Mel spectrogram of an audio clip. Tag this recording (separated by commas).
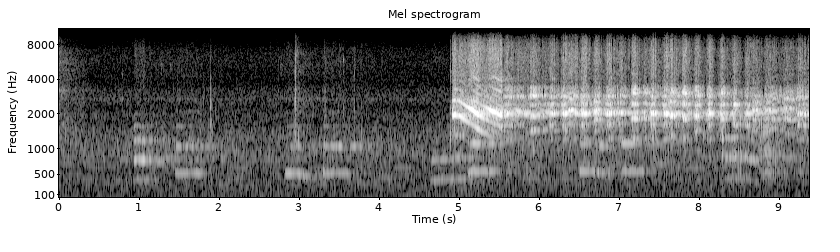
Music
